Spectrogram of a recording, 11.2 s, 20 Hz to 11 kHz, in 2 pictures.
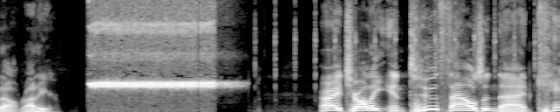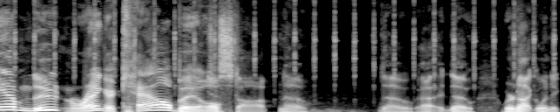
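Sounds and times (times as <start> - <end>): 
speech: 0.0 - 0.6, 3.2 - 8.8, 9.4 - 11.1
shrill whistle blast: 0.9 - 2.6.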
